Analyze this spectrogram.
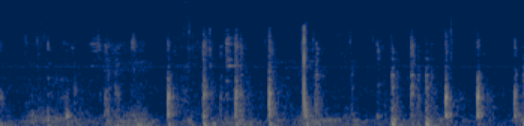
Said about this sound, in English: All right, I'm just kind of chopping and feeling around here. And I'm going to start kind of scooping and just letting it kind of turn over.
